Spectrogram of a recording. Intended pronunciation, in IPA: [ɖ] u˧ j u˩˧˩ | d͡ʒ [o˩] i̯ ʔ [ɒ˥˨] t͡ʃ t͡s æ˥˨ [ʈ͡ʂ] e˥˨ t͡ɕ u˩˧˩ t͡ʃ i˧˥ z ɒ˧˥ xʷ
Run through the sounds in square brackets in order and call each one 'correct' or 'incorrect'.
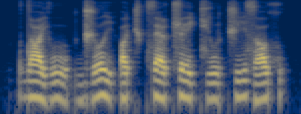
incorrect: dˤ, incorrect: o˩˧˩, incorrect: ɒ˧, correct

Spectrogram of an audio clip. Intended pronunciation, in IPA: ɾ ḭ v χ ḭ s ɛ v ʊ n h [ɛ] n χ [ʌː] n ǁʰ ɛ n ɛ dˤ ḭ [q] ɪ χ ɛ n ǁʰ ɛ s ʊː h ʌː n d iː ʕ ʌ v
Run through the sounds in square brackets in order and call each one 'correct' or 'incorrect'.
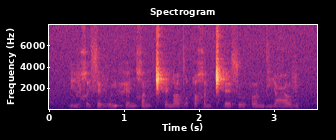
correct, incorrect: ʌ, correct

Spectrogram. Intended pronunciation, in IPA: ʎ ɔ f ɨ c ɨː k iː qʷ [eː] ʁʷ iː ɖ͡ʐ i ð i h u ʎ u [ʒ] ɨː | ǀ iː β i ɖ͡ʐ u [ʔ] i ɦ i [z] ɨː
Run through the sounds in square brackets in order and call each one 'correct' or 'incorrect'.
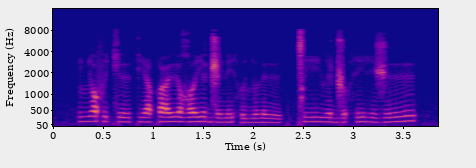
incorrect: ɨː, incorrect: ð, incorrect: h, incorrect: ʒ

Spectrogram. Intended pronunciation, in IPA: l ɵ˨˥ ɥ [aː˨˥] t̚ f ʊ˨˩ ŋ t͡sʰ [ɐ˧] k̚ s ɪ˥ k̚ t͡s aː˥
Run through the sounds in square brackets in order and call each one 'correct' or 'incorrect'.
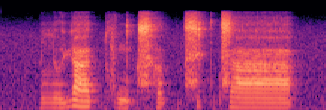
correct, correct

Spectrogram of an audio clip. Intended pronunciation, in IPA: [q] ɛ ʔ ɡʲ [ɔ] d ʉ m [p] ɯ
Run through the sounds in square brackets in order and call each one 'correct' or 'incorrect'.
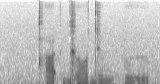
incorrect: qʰ, correct, correct

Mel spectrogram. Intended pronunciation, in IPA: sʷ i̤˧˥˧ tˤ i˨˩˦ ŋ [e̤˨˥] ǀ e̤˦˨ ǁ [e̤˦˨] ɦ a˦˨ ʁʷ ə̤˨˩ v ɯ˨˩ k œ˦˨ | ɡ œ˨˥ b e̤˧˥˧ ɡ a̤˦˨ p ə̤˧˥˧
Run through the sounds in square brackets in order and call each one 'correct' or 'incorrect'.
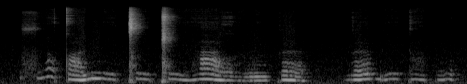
incorrect: e̤˦˨, correct

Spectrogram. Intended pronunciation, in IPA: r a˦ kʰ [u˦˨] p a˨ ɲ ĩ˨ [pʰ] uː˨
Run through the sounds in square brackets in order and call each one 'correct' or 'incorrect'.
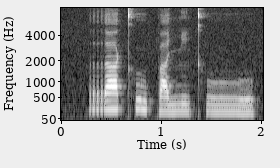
correct, incorrect: kʰ

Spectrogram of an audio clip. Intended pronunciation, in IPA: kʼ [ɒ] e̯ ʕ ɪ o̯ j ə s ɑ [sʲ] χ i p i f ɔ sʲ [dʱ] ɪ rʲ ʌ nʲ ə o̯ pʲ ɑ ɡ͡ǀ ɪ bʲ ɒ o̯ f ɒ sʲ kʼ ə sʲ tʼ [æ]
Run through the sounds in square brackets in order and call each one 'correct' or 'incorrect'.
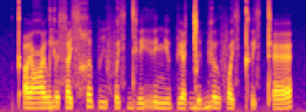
incorrect: ɑ, correct, correct, correct

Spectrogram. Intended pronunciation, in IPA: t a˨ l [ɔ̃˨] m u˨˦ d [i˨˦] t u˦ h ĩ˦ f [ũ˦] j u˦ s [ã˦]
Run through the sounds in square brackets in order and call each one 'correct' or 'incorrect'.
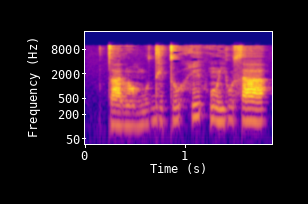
correct, incorrect: i˧, correct, incorrect: a˦

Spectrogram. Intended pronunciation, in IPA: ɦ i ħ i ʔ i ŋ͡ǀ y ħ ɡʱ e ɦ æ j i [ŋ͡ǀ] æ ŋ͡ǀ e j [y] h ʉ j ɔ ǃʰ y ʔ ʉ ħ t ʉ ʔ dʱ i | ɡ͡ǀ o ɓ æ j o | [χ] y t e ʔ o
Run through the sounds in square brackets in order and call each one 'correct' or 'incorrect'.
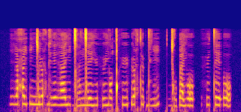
incorrect: ɡ͡ǀ, correct, incorrect: h

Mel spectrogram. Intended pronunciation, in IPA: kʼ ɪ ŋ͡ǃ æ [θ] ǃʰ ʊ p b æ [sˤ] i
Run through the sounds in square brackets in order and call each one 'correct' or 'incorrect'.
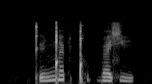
correct, incorrect: ɕ

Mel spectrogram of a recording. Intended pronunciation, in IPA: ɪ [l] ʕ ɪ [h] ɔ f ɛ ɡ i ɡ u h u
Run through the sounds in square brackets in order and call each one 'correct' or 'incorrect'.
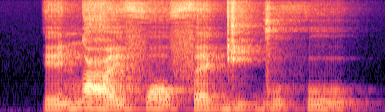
incorrect: n, incorrect: f

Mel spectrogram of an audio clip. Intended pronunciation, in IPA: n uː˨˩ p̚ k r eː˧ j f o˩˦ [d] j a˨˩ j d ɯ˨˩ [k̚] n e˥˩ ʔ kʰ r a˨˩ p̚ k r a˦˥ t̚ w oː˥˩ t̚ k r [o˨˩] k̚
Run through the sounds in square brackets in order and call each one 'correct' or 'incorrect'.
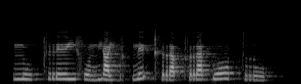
incorrect: n, correct, incorrect: u˨˩

